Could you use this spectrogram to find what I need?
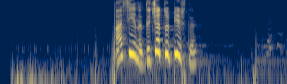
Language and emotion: Russian, angry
